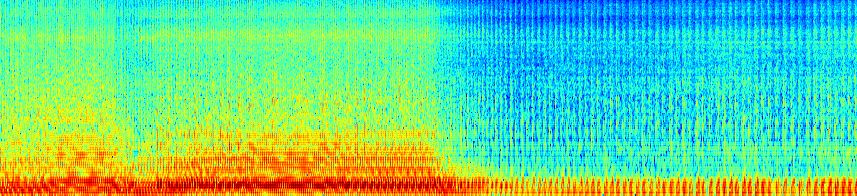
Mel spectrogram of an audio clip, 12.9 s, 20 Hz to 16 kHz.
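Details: Old Honda CB750 K four-cylinder project bike, first start in years on unleaded petrol with choke on; rough, lumpy idle loping about three times a second. Misfire, seemingly running on only two cylinders; owner had expected a coil fault, cause unconfirmed.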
